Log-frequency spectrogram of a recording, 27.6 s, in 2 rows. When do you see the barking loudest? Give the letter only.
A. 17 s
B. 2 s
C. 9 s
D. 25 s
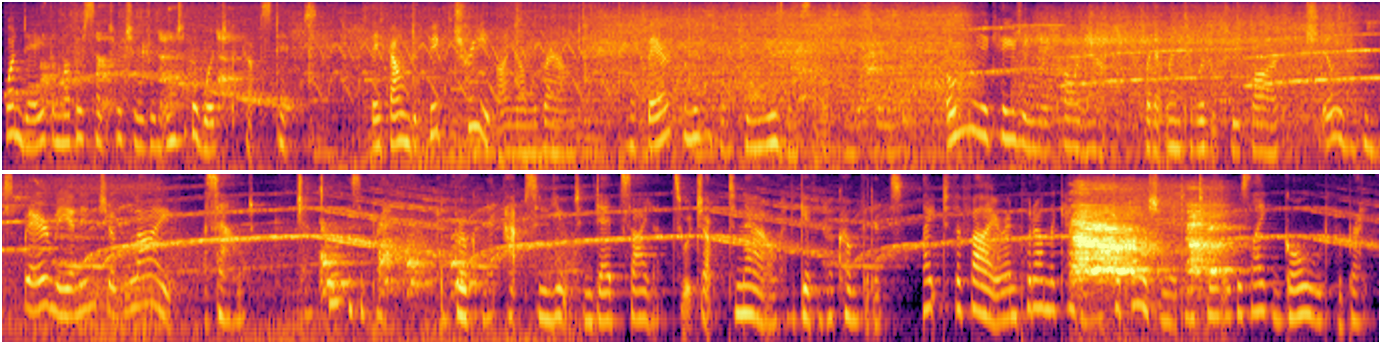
D.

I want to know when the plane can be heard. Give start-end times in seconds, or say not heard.
4.0-19.6.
